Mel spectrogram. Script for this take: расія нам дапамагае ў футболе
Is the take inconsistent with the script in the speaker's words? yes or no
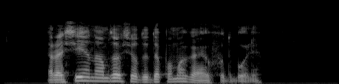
yes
